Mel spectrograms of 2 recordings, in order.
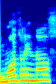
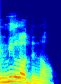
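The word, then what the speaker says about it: Mlodinow: Livros, Subliminar, do Landon, eu chamo de Modlinov, mas eu já ouvi a Inês falar, eu acredito que pode ser a pronúncia certa, que é Milodinov.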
